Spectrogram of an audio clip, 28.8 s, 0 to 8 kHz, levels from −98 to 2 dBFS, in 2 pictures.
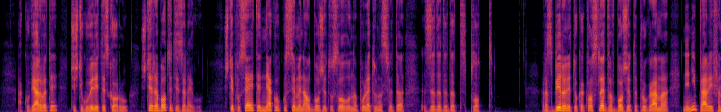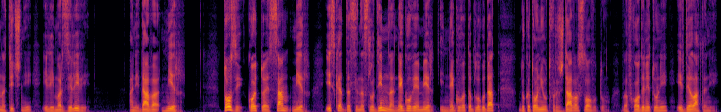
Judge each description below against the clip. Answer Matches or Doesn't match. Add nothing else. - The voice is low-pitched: Matches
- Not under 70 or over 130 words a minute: Doesn't match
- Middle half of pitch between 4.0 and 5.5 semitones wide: Matches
